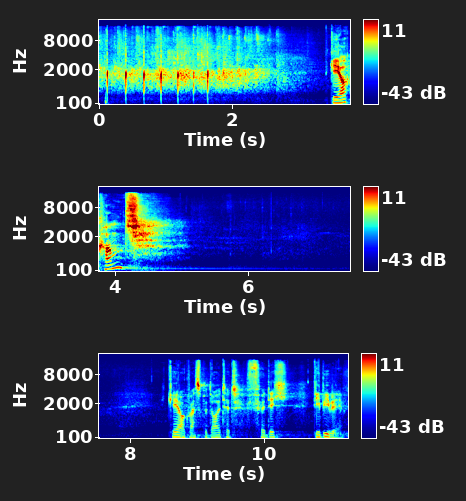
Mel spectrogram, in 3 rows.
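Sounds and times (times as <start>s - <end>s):
applause: 0.0s - 3.3s
faint room noise: 0.0s - 11.2s
speech: 3.5s - 4.5s, 8.6s - 11.2s.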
